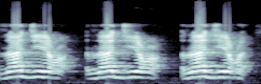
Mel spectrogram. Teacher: حلق میں آواز لے کر جائیں گے اور عین نکالیں گے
